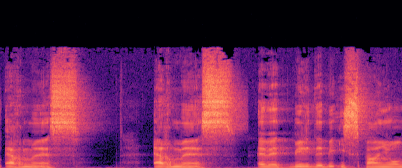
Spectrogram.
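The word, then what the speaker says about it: Hermès: gerektiğine dair bir göstergedir fransızcadaki hiçbir zaman telaffuz edilmez H sesi Fransızca'da yoktur r harfi içinde şunu söyleyeyim Tıpkı Almanca'da olduğu gibi raiine arkalardan gelir Yani değil Dolayısıyla bu markanın doğru telaffuzu ermez vermez Evet Bir de bir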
